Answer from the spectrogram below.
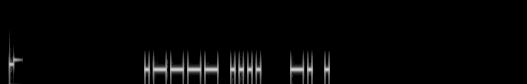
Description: Morse code, heard as a keyed tone, about 28 wpm, 700 Hz. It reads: 1H NE
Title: Winter Field Day Exchanges Encore 28wpm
